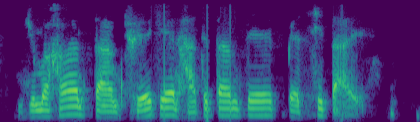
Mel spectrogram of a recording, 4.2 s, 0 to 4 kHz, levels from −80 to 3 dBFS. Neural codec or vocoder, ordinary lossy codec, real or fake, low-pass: none; AAC, 24 kbps; real; 3.6 kHz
